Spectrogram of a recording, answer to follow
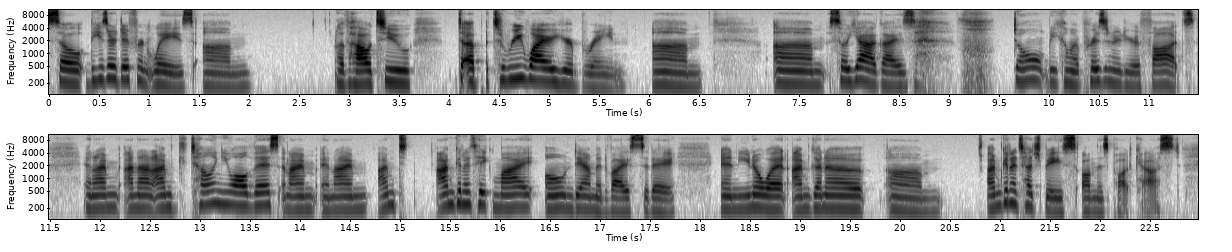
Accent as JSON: {"language": "English", "region": "California", "country": "United States", "also_born_or_lived": "San Diego", "moved": "as an adult", "lives_now": "Madrid, Spain", "said": "I'm from California, um, where it's usually sunny all the time."}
